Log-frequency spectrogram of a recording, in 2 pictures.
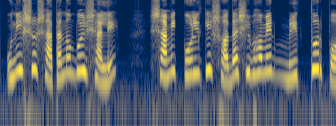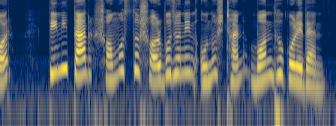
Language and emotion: Bengali, neutral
